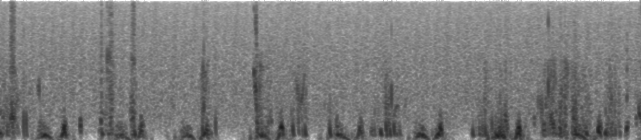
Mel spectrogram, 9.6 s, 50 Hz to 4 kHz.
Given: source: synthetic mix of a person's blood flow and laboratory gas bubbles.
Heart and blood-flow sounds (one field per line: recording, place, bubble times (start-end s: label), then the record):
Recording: Doppler ultrasound of blood flow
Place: precordium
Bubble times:
0.00-0.45 s: bubbles
0.56-0.61 s: bubbles
1.18-1.26 s: bubbles
1.48-1.74 s: bubbles
1.94-2.06 s: bubbles
2.98-3.27 s: bubbles
3.79-4.09 s: bubbles
4.33-4.63 s: bubbles
4.90-5.14 s: bubbles
5.48-6.04 s: bubbles
7.07-7.66 s: bubbles
7.97-8.89 s: bubbles
9.04-9.32 s: bubbles
9.37-9.47 s: bubbles
9.50-9.63 s: bubbles
From the record:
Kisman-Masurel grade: 242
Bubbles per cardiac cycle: several, 3 to 8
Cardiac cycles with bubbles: 100%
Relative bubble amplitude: moderate (0.250 to 0.450)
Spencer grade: 3 (all of the cardiac periods contain showers or single bubble signals, but not dominating or overriding the cardiac motion signals)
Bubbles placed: only in the low amplitude regions of the cardiac cycle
